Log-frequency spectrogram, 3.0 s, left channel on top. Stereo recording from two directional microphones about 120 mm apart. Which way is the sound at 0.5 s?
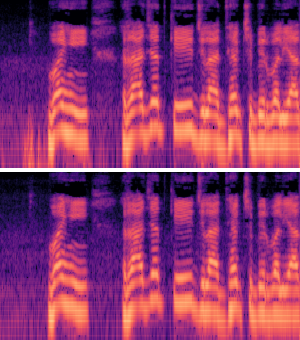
45° left (ahead or behind).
